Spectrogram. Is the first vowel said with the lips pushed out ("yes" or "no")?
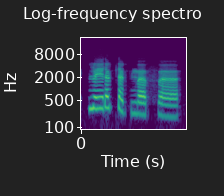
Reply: no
